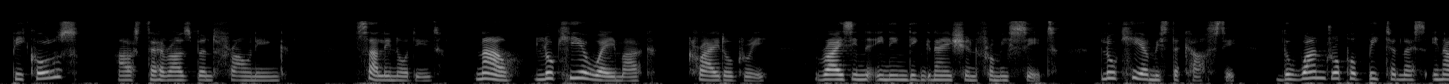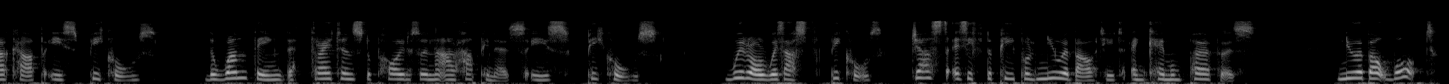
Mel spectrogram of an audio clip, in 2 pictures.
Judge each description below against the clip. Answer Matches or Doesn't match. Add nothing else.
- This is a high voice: Matches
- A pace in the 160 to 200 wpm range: Doesn't match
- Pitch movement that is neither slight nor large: Matches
